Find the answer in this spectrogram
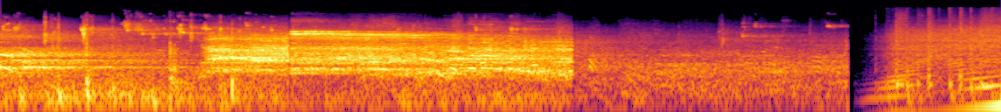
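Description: Basketball game sounds in a large, nearly empty hall: a ball bouncing on the hardwood, sneaker squeaks and players' voices. For about four seconds in the middle a steady held tone sounds over the game noise, then only quieter hall noise remains. Near the end a whoosh rises into the start of the outro music.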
